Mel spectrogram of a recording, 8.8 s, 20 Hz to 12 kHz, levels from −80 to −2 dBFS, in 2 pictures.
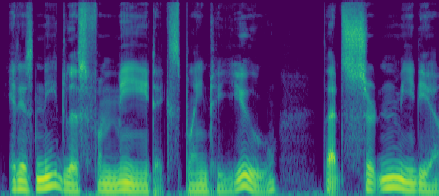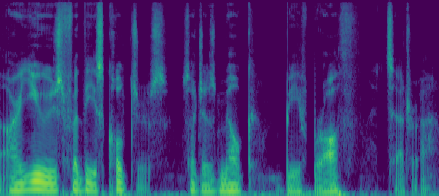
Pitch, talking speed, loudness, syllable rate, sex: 90 Hz, 155 wpm, -20 LUFS, 4.1 syllables/s, male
